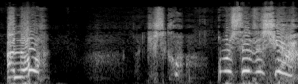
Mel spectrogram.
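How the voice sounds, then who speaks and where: A woman playing a doting, easily worried middle-aged mother and grandmother in a Filipino radio drama, with expressive, exclaiming delivery. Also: very high-pitched, unhurried, full character voice. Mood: alarmed, worried. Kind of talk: Filipino radio melodrama acting.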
